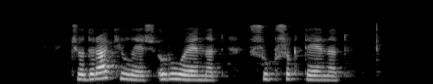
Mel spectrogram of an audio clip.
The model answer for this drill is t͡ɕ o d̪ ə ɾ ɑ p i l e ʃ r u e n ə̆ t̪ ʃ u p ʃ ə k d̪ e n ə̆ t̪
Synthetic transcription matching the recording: t͡ɕ o d̪ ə ɾ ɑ k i l e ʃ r u e n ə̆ t̪ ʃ u p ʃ ə k t̪ e n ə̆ t̪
